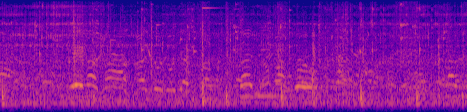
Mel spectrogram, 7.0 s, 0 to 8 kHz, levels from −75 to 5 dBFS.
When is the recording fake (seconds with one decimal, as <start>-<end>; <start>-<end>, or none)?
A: 0.0-1.2; 4.8-7.0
